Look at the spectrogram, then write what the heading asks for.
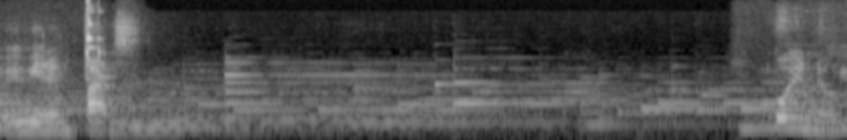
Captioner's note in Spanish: Música de piano; Golpe de taza de café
